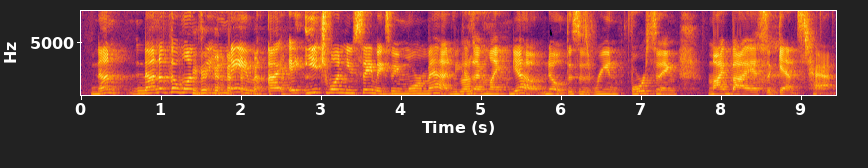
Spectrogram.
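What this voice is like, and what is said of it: Raised, shouting voice. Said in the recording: “raise my voice ... we're just screaming”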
